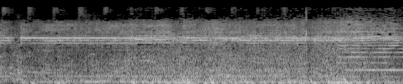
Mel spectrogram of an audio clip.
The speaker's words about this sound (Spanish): El sonido de los tractores hace días que se ha convertido en la banda sonora de esta movilización que amenaza con ir a más en las próximas horas.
